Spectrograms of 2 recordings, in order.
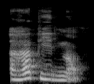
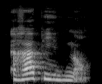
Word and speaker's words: rapidement: We have rapidement, rapidement, rapidement.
